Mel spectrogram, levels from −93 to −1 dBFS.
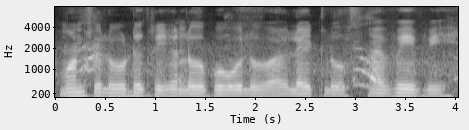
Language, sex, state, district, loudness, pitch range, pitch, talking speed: Telugu, male, Andhra Pradesh, Guntur, -18 LUFS, 110-120 Hz, 115 Hz, 90 wpm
